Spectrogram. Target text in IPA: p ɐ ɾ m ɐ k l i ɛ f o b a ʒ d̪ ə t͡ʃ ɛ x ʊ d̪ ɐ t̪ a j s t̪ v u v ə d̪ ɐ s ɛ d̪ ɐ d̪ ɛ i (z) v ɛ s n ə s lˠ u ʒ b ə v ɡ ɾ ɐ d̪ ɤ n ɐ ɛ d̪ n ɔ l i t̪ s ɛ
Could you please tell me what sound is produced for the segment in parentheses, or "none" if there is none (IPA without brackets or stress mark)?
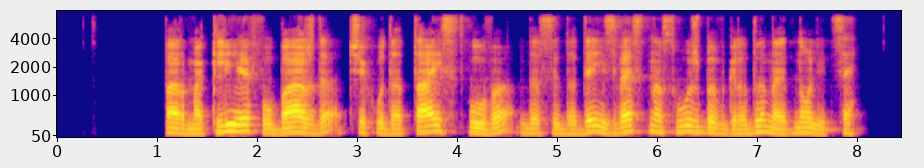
z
